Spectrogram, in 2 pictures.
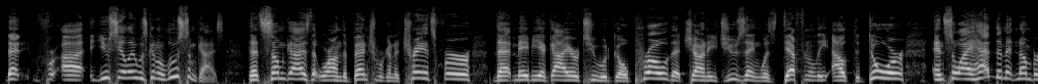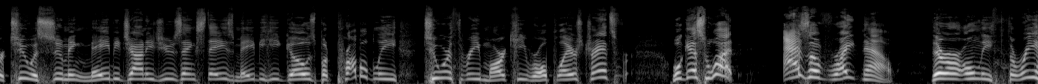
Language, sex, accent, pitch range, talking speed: English, male, American, 200-260 Hz, 215 wpm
